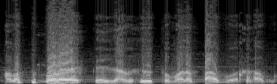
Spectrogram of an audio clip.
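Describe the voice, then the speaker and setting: A man's voice: fairly high pitch, animated, quick pace. A man with a Bangladeshi Bengali accent chatting casually and intimately on a recorded phone call. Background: music.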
